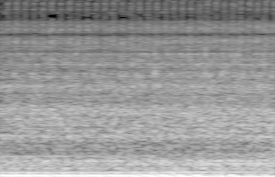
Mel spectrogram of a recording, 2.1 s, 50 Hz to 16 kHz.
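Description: A Saab 900 engine idles high, around 1500 rpm, after a throttle set screw adjustment, giving a steady, loud, even low rumble heard close up with no talk.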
